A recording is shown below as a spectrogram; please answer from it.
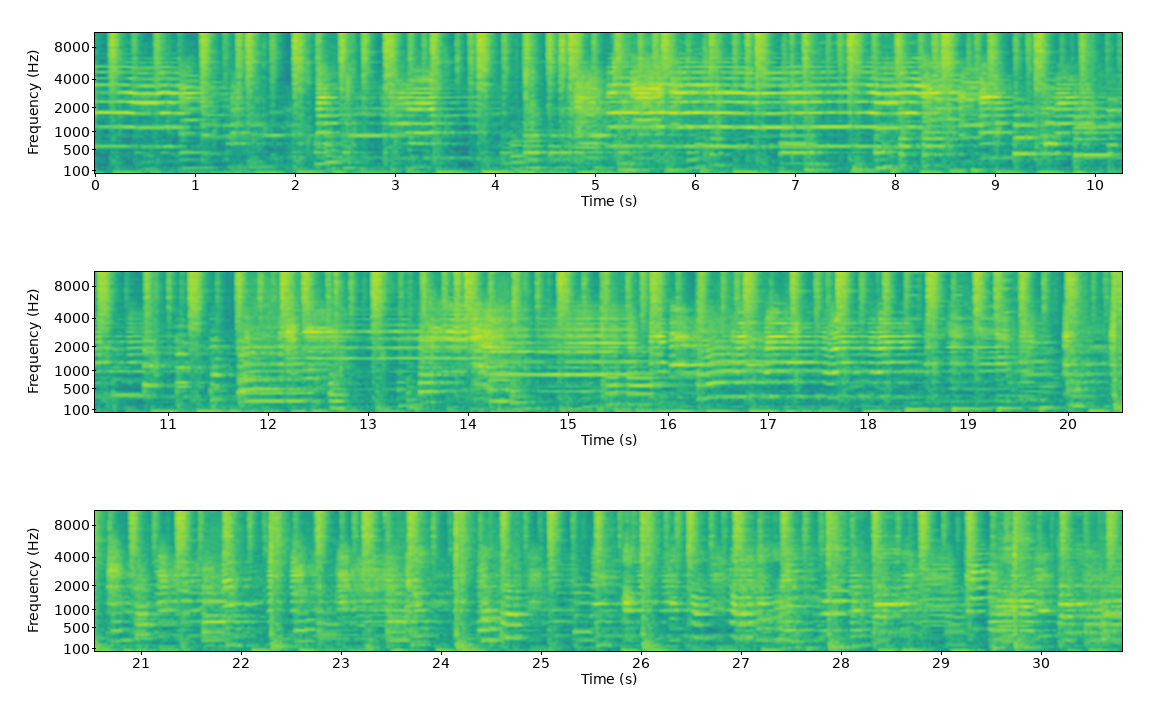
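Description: Live blues band playing an instrumental passage: harmonica cupped to a vocal microphone takes the lead with held, bending notes over electric guitar, upright bass and a drum kit.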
